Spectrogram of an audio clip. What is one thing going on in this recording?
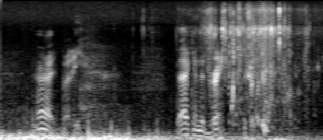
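A fish splashes into water as it is released.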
